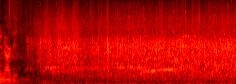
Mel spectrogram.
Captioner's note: applause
